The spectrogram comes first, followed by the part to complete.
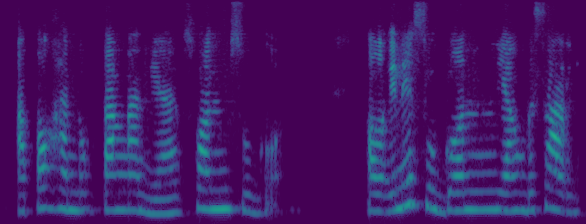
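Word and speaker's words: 수건: Segan. Gitu. Boleh? Yang pertama apa bacanya? Sugon.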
